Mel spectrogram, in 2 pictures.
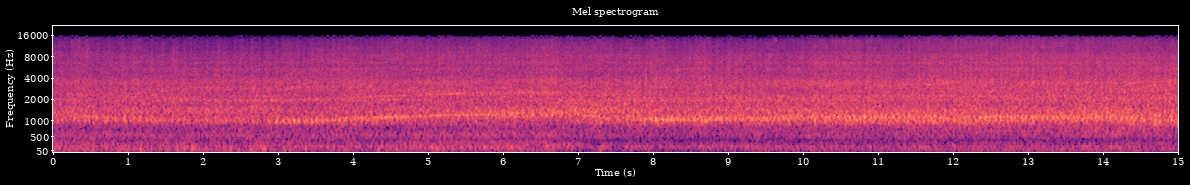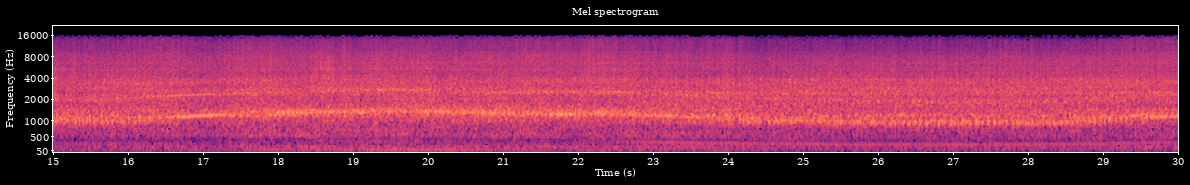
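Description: Tractor engine running with a rear-mounted rotary disc mower spinning: a steady mechanical whine that drifts slowly up and down in pitch.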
